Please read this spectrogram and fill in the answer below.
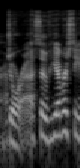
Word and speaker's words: Dore: It's Dora, not Dolores. No, Dora. Dora. Okay. Dora. And it's actually spelled D O R E, but it's German, so it's pronounced Dora.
